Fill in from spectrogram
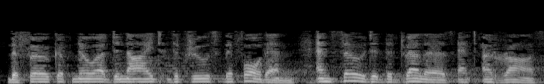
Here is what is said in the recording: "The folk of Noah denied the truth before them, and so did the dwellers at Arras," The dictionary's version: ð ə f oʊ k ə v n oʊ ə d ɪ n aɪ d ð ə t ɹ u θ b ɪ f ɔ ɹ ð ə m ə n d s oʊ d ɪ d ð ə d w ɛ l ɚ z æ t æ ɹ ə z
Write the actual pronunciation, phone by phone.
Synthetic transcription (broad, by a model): ð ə f oʊ k ə v n oʊ ə d ɪ n aɪ d ð ə t ɹ u θ b ɪ f ɔ ɹ ð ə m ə n s oʊ d ɪ d ð ə d w ɛ l ɚ z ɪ t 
